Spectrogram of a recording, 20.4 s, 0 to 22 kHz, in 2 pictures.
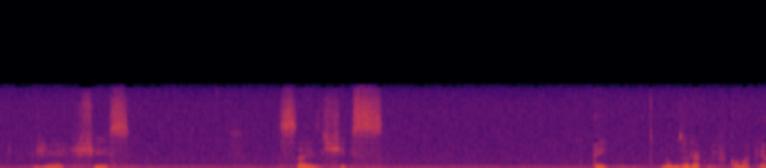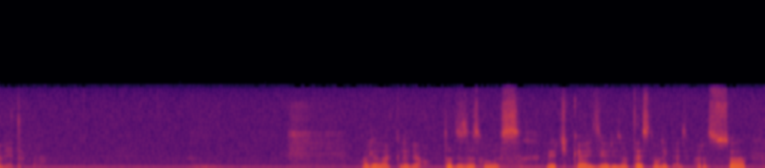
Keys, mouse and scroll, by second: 0.2 g, 3.0 click, 3.8 s, 7.4 click, 8.1-9.2 scroll down 1, 11.3 click, 12.8-13.4 scroll up 4, 13.4 Tab, 13.8-14.7 scroll up 3.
